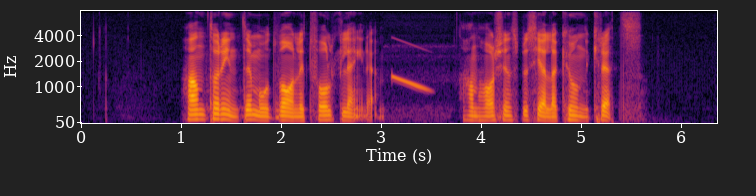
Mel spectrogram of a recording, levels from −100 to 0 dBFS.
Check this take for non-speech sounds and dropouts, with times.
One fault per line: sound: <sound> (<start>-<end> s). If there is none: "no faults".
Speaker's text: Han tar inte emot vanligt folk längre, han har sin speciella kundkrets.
sound: chirp (3.1-3.6 s)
